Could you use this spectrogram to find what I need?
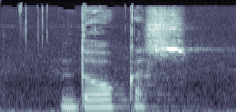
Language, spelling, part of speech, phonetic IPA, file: Belarusian, доказ, noun, [ˈdokas], Be-доказ.ogg
- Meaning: proof, evidence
